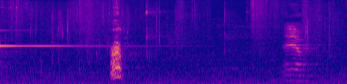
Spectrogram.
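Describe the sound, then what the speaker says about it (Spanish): A real dog barks in a yard, a single short bark, with a brief second yelp a moment later, both faint behind a steady background hum. "si escuchan ladridos, no son del perro del juego, son del perro del patio"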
